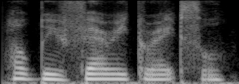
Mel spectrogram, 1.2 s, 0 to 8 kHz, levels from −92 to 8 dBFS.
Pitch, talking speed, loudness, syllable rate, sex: 175 Hz, 200 wpm, -19 LUFS, 6.5 syllables/s, female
